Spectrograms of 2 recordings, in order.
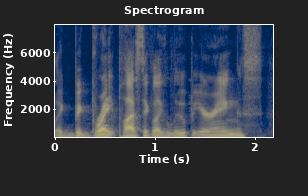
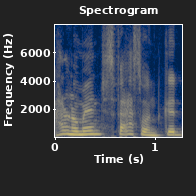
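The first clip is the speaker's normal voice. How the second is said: high, clueless-sounding voice. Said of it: "And they're like".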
